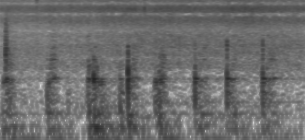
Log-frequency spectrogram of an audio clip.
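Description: Onions sizzle in a pan while a utensil stirs them in a regular rhythm, about eight scraping strokes over a steady bright frying hiss, close and clear with no voices.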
